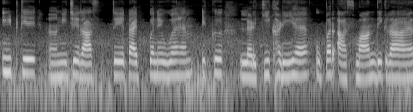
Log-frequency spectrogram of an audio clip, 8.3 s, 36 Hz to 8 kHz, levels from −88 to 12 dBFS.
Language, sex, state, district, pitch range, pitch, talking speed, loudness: Hindi, female, Haryana, Rohtak, 190-210 Hz, 205 Hz, 130 wpm, -15 LUFS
